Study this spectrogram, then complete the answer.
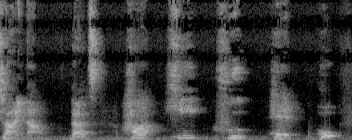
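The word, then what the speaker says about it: ふ: That's ha, hi, fu, he, ho. Remember this fu? We don't have F pronunciation. So we pronounce it like blowing the candle. Fu, fu, okay? Fu.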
